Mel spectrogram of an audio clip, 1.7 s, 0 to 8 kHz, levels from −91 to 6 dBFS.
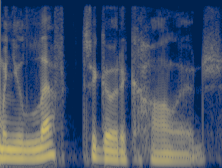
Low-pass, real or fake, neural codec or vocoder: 7.2 kHz; real; none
